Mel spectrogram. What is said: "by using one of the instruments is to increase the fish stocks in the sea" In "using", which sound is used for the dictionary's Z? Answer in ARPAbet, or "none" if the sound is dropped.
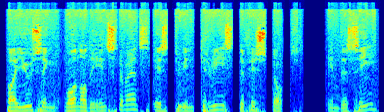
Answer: S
